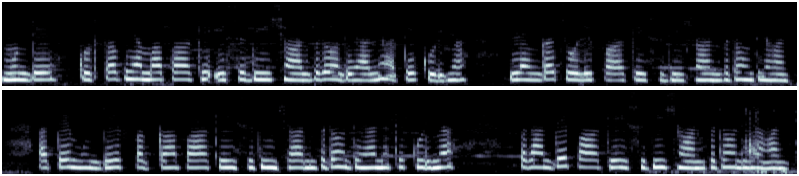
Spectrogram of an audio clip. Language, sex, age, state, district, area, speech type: Punjabi, female, 30-45, Punjab, Hoshiarpur, rural, spontaneous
